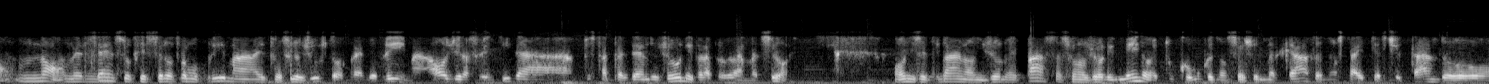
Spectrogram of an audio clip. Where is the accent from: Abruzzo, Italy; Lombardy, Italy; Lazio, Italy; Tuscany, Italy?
Tuscany, Italy; Florence; perché io te lo dico da fiorentino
